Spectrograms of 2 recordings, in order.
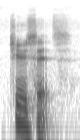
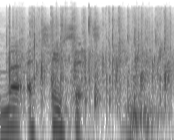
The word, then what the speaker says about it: Massachusetts: how to say it Gary m juicit not quite you missing out a syllable there Amy M aets that's what we're looking for yeah Massachusetts Massachusetts next one which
